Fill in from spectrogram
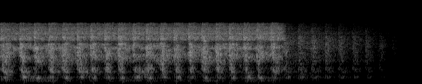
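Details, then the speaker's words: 1998 Honda CR-V cranking with injectors unplugged, steady chug with one softer beat; cylinder 3 low compression (55 psi vs about 100 on cylinder 1), cylinder 2 slightly low; starter amperage shows less effort; diagnosing misfire. "the interesting thing here is that we knew cylinder 3 had low compression and so that shows me here it does not take the starter motor as much effort to build that 55 psi versus the hundred so that we saw on cylinder 1"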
